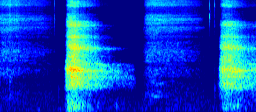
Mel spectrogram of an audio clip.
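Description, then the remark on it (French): Slow, deep breaths drawn in and let out in a steady rhythm, four long airy phases, with no talking. “Du coup, eh bien, quand on sent cette tension-là, plutôt que de s'abandonner à la tension, on va venir respirer.”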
